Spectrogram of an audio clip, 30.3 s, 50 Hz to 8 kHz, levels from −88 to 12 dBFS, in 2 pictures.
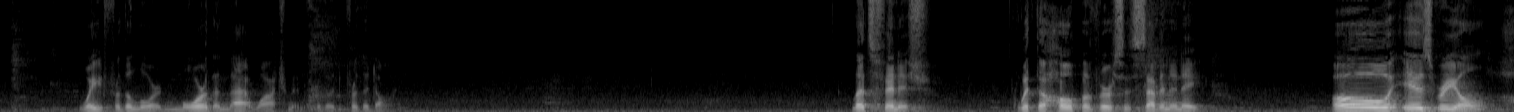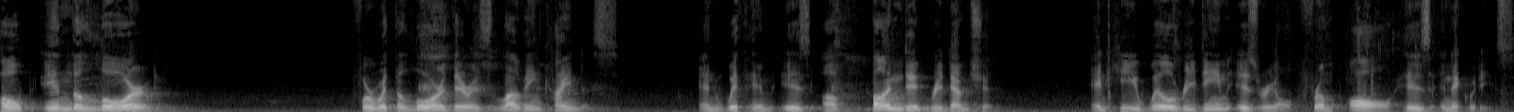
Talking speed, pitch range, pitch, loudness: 105 wpm, 105-140 Hz, 120 Hz, -26 LUFS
